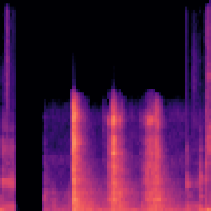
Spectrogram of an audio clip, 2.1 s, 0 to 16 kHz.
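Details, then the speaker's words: Whirlpool Cabrio dryer running, rough rasping scrape swelling about every 0.4 seconds as the drum turns; a worn, loosened idler pulley roller is suggested as a possible cause, unconfirmed. "It could be your idler pulley roller. Over time, the roller will wear and tear. You will start hearing a loud scraping noise because the wheel becomes loosened."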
